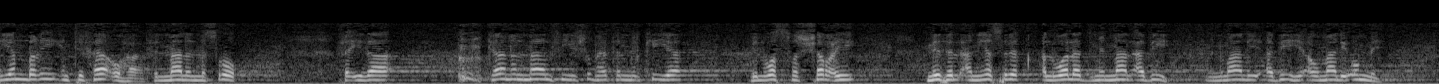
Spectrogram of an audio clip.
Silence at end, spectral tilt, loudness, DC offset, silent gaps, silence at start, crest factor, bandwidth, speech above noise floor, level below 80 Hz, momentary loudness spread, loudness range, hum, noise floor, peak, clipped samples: 0 s; -7 dB/octave; -23 LUFS; 1%; none; 0 s; 18 dB; 7.4 kHz; 22 dB; -52 dBFS; 18 LU; 3 LU; none; -44 dBFS; -6 dBFS; under 0.1%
